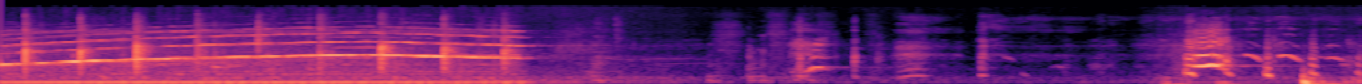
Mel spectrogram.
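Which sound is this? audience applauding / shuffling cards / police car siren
police car siren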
